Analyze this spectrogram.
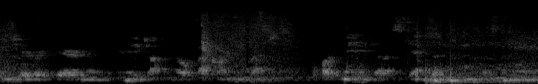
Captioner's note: faintly speaking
